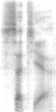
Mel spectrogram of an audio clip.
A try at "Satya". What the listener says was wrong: Yeah, you have like the basic pronunciation right. It's just it can be softer. Because if you go Satya, then it's like really emphasizing the first kind of. So it can just be softer, like Satya.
